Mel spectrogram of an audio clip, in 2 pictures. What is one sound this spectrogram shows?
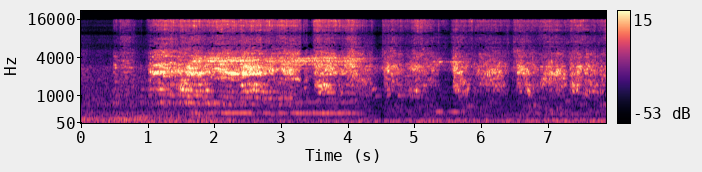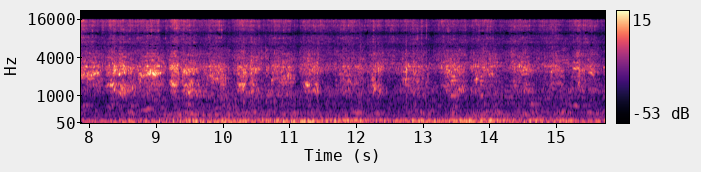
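Milk squirts in quick rhythmic spurts into a metal pail.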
